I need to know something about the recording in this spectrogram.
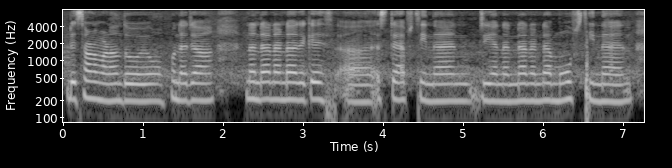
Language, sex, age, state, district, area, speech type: Sindhi, female, 30-45, Rajasthan, Ajmer, urban, spontaneous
